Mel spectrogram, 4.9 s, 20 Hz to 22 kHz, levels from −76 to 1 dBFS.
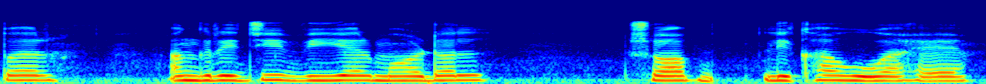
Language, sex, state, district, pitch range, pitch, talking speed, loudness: Hindi, female, Uttar Pradesh, Lalitpur, 200-220 Hz, 210 Hz, 95 wpm, -15 LUFS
